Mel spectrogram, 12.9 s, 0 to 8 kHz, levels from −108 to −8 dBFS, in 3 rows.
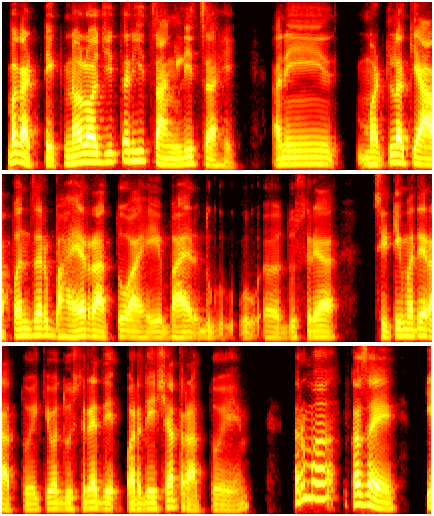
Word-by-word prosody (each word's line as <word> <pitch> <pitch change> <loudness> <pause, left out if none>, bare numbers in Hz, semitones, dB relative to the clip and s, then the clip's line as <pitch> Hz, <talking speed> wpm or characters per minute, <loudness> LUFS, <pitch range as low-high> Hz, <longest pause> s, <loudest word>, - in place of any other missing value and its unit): बघा, - - +9 0.2
टेक्नॉलॉजी 145 +8 +5
तर 170 - +3
ही 175 +1 -1
चांगलीच 110 +4 0
आहे. 90 -5 -2 0.4
आणि 115 +1 -4 0.3
म्हटलं 115 +6 +4
की - - 0
आपण 115 +4 +4
जर 130 +1 +1
बाहेर 110 -1 0
राहतो 110 -1 -1
आहे. 95 -2 -2
बाहेर 95 +1 -2
दुग 100 -2 -14 0.2
ऊ - - -13
अ, 95 -1 -8
दुसऱ्या 95 +1 -4 0.5
सिटीमध्ये 120 0 -1
राहतोय 95 -4 -4
किंवा 105 0 -3
दुसऱ्या 105 +2 -3
दे 105 -1 -4
परदेशात 105 +5 -1
राहतोय. 85 -3 -5 0.6
तर 215 - 0
मग 275 -1 0 0.2
कसं 180 0 +5
आहे 105 - +4 0.4
की - - +1
110 Hz, 145 wpm, -23 LUFS, 100-125 Hz, 0.6 s, बघा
